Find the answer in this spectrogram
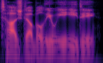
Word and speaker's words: tajwid: One who memorizes the entire text and learns to recite it in an elaborate and demanding style called tajwid, pronounced tajweed, embellished.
